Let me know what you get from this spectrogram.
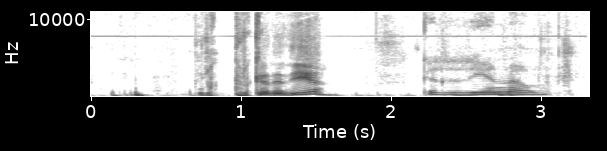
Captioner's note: speaking portugese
